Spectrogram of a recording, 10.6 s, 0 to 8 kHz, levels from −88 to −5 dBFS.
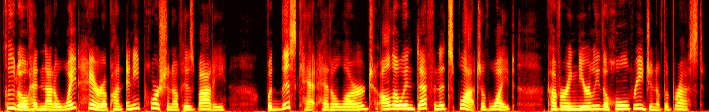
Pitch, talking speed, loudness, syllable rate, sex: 230 Hz, 175 wpm, -17 LUFS, 5.3 syllables/s, female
